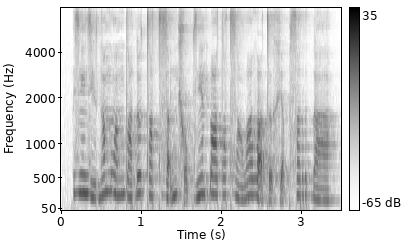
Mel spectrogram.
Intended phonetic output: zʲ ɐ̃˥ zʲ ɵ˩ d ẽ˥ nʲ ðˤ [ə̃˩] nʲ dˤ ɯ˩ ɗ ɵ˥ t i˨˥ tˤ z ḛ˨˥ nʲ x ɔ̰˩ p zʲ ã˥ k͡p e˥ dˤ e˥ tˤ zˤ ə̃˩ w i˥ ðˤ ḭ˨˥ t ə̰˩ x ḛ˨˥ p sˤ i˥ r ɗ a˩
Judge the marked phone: incorrect: ə̃˨˥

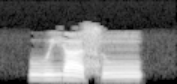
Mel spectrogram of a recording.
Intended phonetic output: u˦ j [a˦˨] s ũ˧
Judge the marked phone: correct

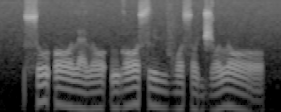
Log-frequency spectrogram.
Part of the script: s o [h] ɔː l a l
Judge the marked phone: incorrect: ʔ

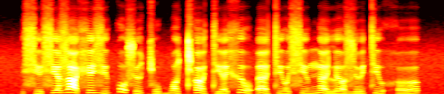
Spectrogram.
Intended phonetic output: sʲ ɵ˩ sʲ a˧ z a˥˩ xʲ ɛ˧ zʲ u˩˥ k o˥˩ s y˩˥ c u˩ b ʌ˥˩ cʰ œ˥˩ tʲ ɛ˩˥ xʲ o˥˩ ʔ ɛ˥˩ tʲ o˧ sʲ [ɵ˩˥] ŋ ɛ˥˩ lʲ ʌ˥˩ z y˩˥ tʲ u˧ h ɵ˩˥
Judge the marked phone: incorrect: ɵ˧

